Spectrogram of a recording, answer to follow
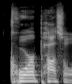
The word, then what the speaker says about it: corpuscle: this 98b corpuscle corple how how do you say that Google how do we say this one now I'm curious cor pusle core pusle apparently 98 PB core pusle talk to the patient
